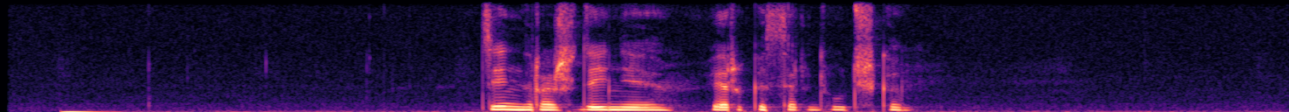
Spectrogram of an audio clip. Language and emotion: Russian, neutral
